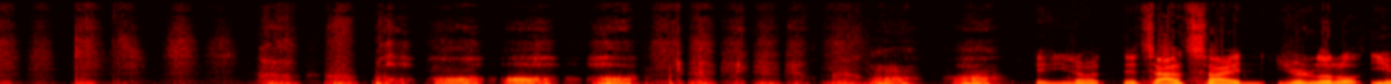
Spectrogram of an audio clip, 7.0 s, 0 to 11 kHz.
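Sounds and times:
person imitating a bear sniffing outside a tent at a campsite: 0:00.0 - 0:05.1
speech: 0:05.2 - 0:06.9.

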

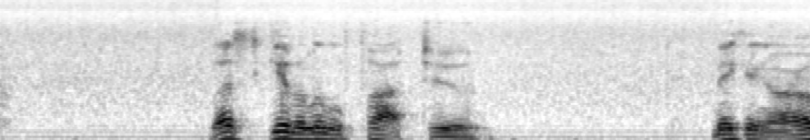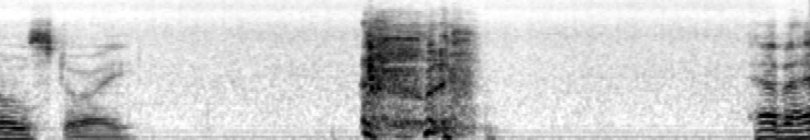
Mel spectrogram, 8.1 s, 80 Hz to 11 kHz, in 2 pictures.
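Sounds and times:
speech: 0:01.0 - 0:02.6, 0:03.6 - 0:04.8, 0:07.8 - 0:08.0
harsh coughing: 0:05.9 - 0:06.6.

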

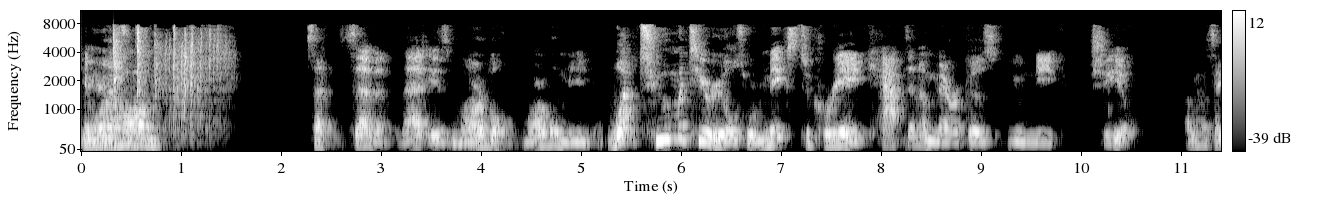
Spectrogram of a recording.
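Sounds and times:
speech: 0:00.0 - 0:01.0, 0:02.3 - 0:11.4
dice clattering across a hard surface: 0:00.2 - 0:01.6.

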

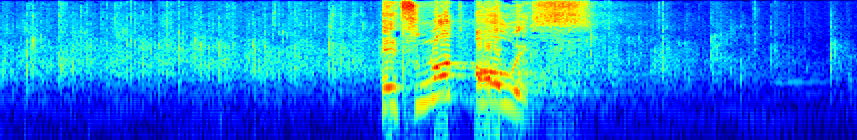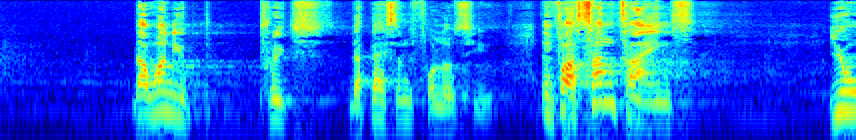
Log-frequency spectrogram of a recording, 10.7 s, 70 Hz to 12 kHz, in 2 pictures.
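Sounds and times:
crowd clapping: 0:00.0 - 0:05.5
speech: 0:02.4 - 0:03.7, 0:06.2 - 0:09.8.

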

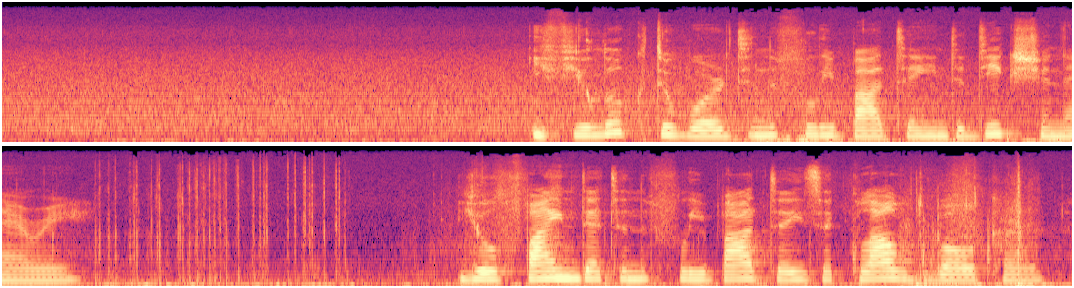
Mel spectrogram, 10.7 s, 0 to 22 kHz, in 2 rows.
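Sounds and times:
river water flowing: 0:00.0 - 0:05.6
speech: 0:02.6 - 0:05.8, 0:07.6 - 0:10.6.

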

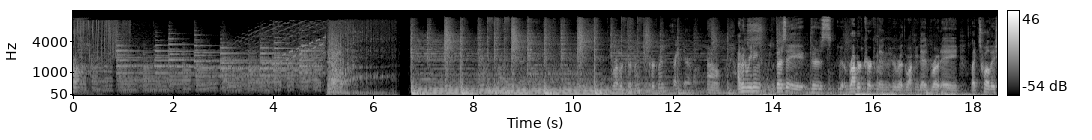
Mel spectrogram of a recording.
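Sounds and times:
tiger roaring: 0:05.1 - 0:06.4
dense driving burst of music: 0:06.8 - 0:15.5
speech: 0:10.9 - 0:18.4.

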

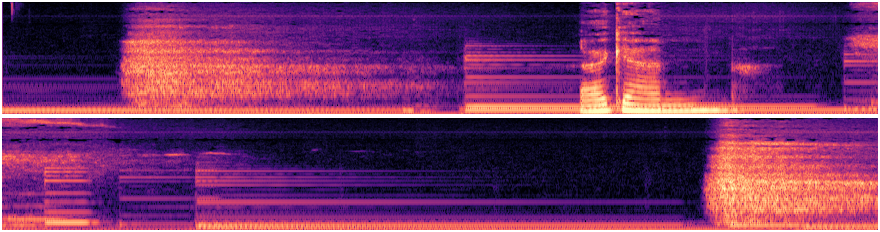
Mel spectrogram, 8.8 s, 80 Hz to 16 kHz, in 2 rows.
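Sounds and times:
slow deep breath drawn in through the nose: 0:00.6 - 0:02.3, 0:07.9 - 0:08.7
speech: 0:02.9 - 0:03.8.

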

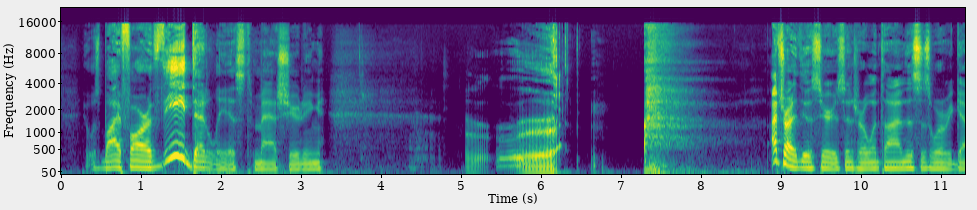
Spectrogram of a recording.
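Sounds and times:
speech: 0:00.3 - 0:03.6, 0:05.0 - 0:06.4, 0:08.9 - 0:11.3
loud belch: 0:05.0 - 0:06.8.

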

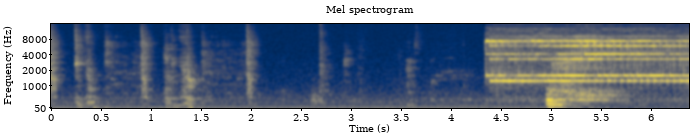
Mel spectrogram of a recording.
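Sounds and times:
telephone bell ringing: 0:04.4 - 0:06.3.

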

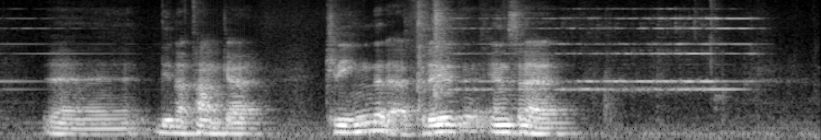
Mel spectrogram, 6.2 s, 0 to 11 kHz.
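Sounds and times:
telephone ringing with an electronic tone: 0:00.0 - 0:01.6, 0:03.0 - 0:06.0
speech: 0:00.4 - 0:04.4.

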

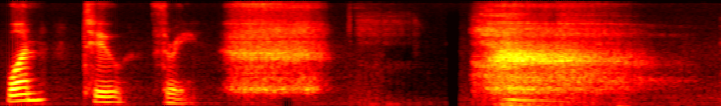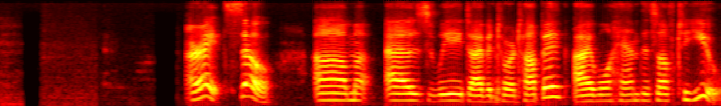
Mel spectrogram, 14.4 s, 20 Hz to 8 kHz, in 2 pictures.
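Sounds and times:
speech: 0:00.1 - 0:02.6, 0:09.1 - 0:14.4
person breathing in and out deeply: 0:02.2 - 0:04.0, 0:04.7 - 0:07.0.

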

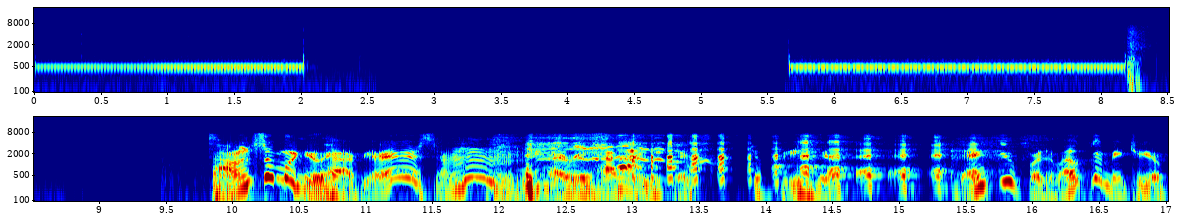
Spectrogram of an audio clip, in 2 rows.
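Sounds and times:
telephone line tones after a speed-dialed call: 0:00.0 - 0:02.0, 0:05.7 - 0:08.2
speech: 0:09.8 - 0:17.0
laughter: 0:11.7 - 0:16.4.

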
